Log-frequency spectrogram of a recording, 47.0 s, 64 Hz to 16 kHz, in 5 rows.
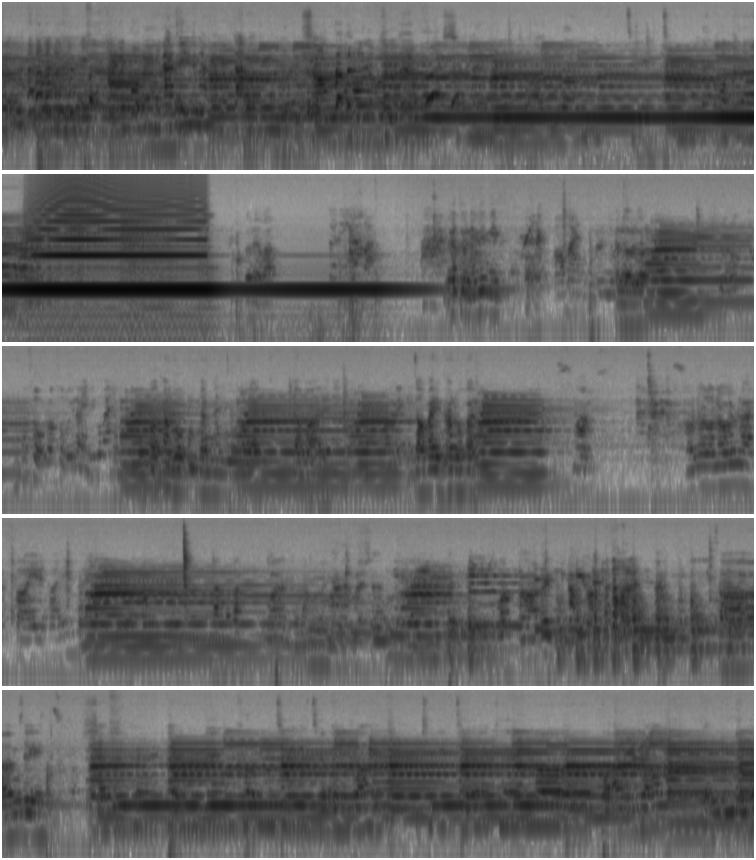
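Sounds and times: electric guitar chords strummed: 0.0s - 15.9s, 29.2s - 37.6s, 38.6s - 47.0s
electric guitar held note: 5.0s - 15.8s, 38.7s - 43.0s.

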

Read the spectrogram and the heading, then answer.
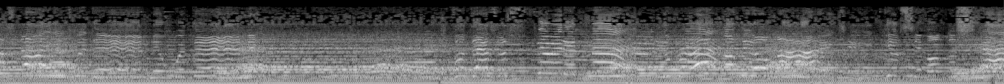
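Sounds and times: low bass notes: 0.0s - 10.0s
women's choir singing: 0.0s - 10.0s.

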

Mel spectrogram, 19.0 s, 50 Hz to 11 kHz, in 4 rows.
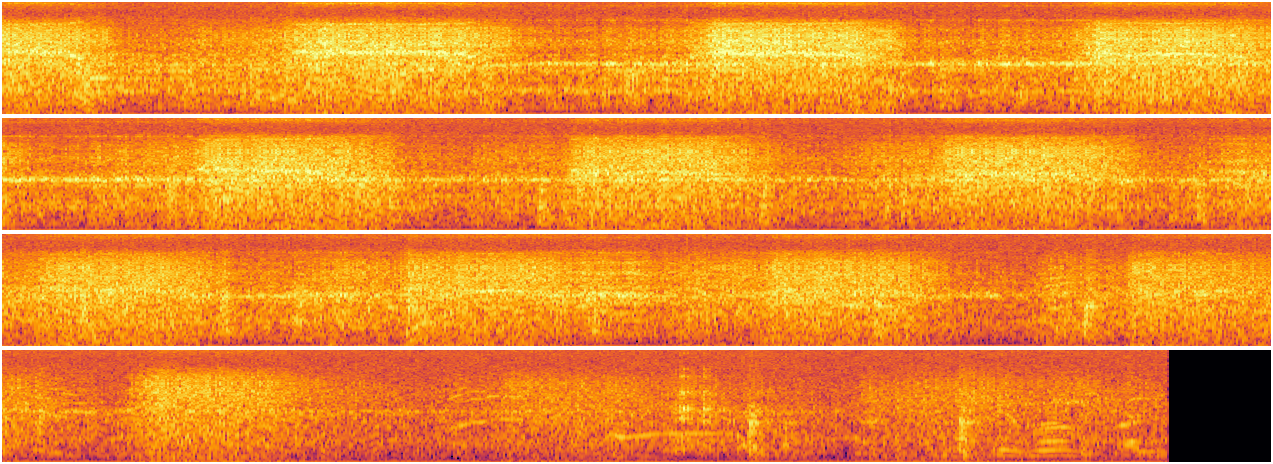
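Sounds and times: steam locomotive chuffing: 0.0s - 18.7s.

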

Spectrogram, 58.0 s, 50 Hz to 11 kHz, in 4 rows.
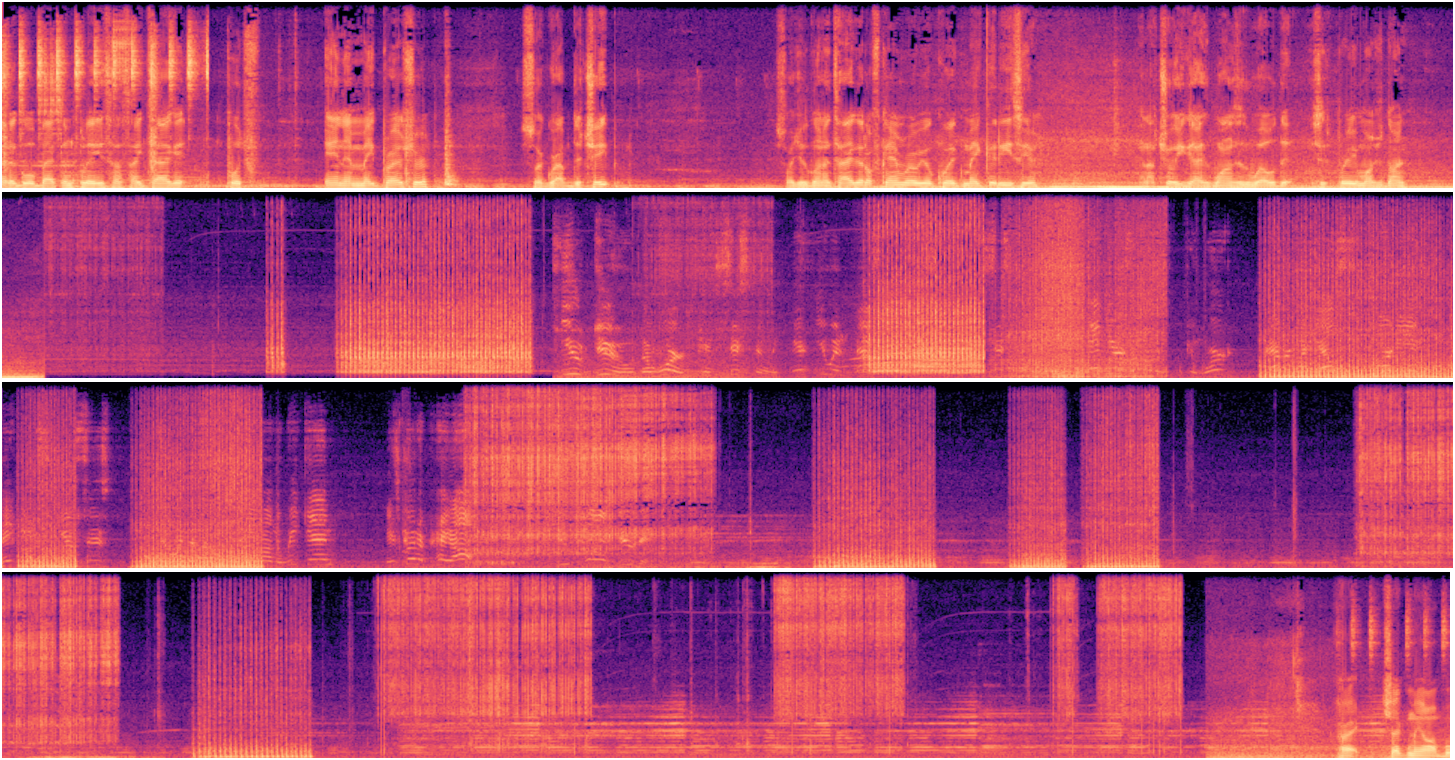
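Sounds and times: background music with singing: 0.0s - 2.1s, 52.6s - 54.2s, 55.9s - 58.0s
welder crackling: 0.0s - 2.1s, 33.6s - 36.2s, 42.6s - 44.7s, 47.2s - 49.4s, 51.2s - 52.6s, 54.0s - 55.4s.

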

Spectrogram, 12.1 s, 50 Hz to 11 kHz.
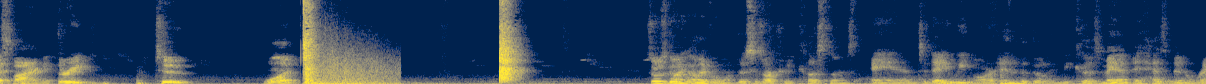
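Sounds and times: loud blast: 3.0s - 4.0s
sharp hand clap: 5.0s - 5.4s.

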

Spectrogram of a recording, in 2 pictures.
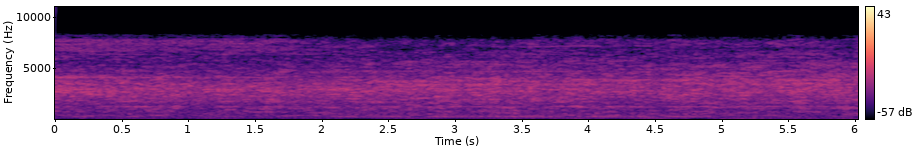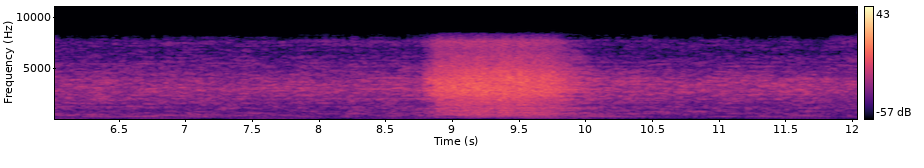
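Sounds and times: steady low hum: 0.0s - 12.0s
hot air hiss: 8.8s - 10.0s.

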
